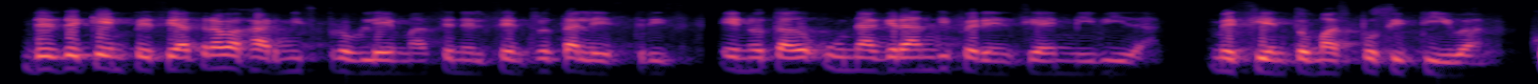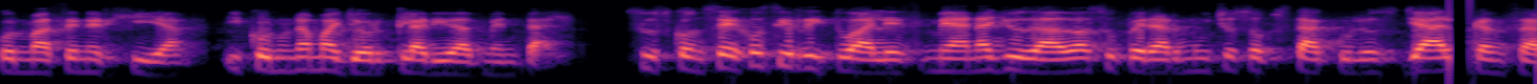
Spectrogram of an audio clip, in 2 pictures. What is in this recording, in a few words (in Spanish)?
Mujer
